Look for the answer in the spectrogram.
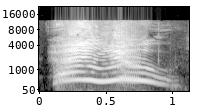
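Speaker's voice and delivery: shouted from a cliff top; yelling. A narrator's reading. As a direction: yell it down at him. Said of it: "he yelled at him".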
